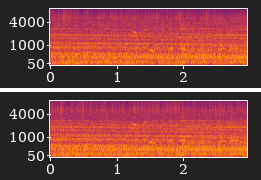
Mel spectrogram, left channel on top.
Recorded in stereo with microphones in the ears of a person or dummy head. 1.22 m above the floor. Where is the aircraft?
5° left (ahead or behind); by 3.0 s 10° left (ahead or behind).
